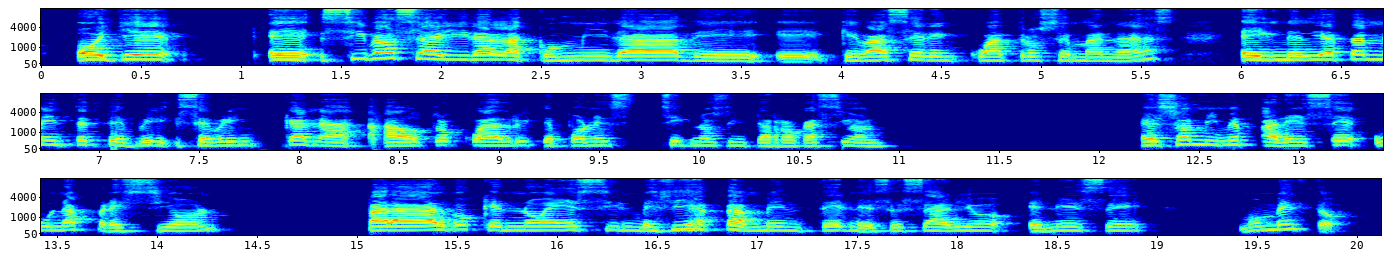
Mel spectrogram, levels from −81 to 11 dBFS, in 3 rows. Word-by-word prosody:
"Oye, 230 +1 +5 0.3
eh 215 0 +4
¿sí 210 +8 +2
vas 300 +1 +4
a 255 -2 +6
ir 230 -1 -1
a 230 - +9
la 210 -2 +2
comida 205 +2 +4
de, 170 -4 -3
eh, 425 -1 -2
que 185 - -3
va 185 - +5
a - - -1
ser 200 0 -2
en 190 -1 -9
4 180 +1 -1
semanas?", 180 +7 -5 0.3
e 210 +1 +7
inmediatamente 220 +1 0
te 220 -4 -4
brin 190 -2 -6
se 155 +5 0
brincan 200 +3 -3
a 165 -1 +1
a 170 0 -1
otro 200 +3 -6
cuadro, 190 -1 +1
y - - -17
te - - -4
ponen 175 +2 -4
s 190 -1 -11
signos 185 -2 -9
de 180 - -11
interrogación. 160 0 -6 1.2
Eso 195 +5 0
a 240 - +1
mí 230 -3 -7
me 220 +2 -4
parece 180 -2 -2
una 205 +3 -4
presión, 165 +1 -5 0.6
para 195 +1 +9
algo 225 +3 +2
que 205 -3 -4
no 195 0 -2
es 205 +1 -3
inmediatamente 190 - -2
necesario 165 +4 -4
en 155 +1 -4
ese 175 -1 -8 0.4
momento. 240 +8 -6
195 Hz, 155 wpm, -22 LUFS, 175-215 Hz, 1.2 s, a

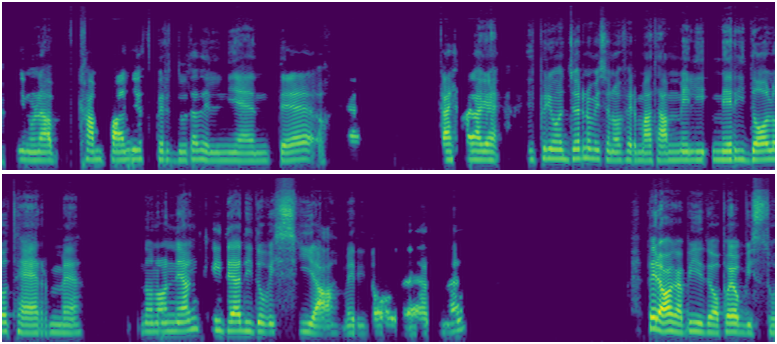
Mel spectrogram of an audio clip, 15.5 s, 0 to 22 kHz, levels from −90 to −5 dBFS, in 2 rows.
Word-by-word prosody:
in 170 -1 -6
una 160 -1 +1 0.2
campagna 170 +1 0
sperduta 165 0 -7
del 160 -3 -6
niente, 155 +2 -3
okay - - -13 1.1
Calcola 170 +1 +2
che 165 -3 +1 0.3
il 170 - -13
primo 190 -1 -1
giorno 190 +2 -1
mi 185 -1 -3
sono 160 -2 -4
fermata 155 -1 -2
a - - +4
meli 165 +1 -4
Meridolo 170 +1 +1
Terme. 150 -1 -3 0.6
Non 170 0 -5
ho 170 - +2
neanche 185 +4 -2
idea 185 -1 +4
di 185 -1 -3
dove 165 -2 -2
sia 160 -3 +1
Meridolo 145 +1 -6
Terme 160 +6 -5 1.9
però, 185 -6 +11
capito, 165 -2 +1
poi 170 +1 +4
ho 165 - +6
visto 150 0 -3
165 Hz, 130 wpm, -23 LUFS, 155-175 Hz, 1.9 s, però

